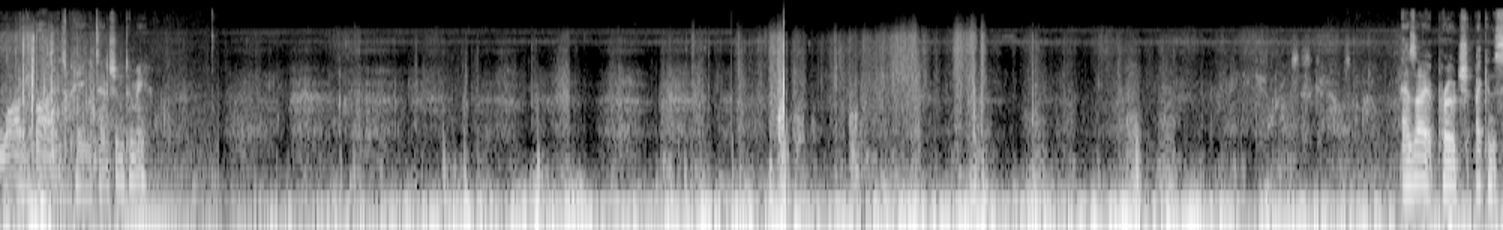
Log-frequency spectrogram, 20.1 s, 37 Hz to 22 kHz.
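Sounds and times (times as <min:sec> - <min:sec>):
person narrating: 0:00.0 - 0:02.1
leafy suit rustling: 0:00.0 - 0:02.7
low microphone rumble: 0:03.1 - 0:18.6.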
